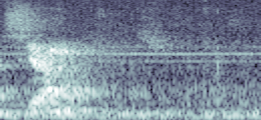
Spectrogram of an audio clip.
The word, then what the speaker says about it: Asianua: Asianua. A-S-I-A-N-U-A. Yeah, I tried to pronounce it. It sounds like Asia, right? Yeah.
